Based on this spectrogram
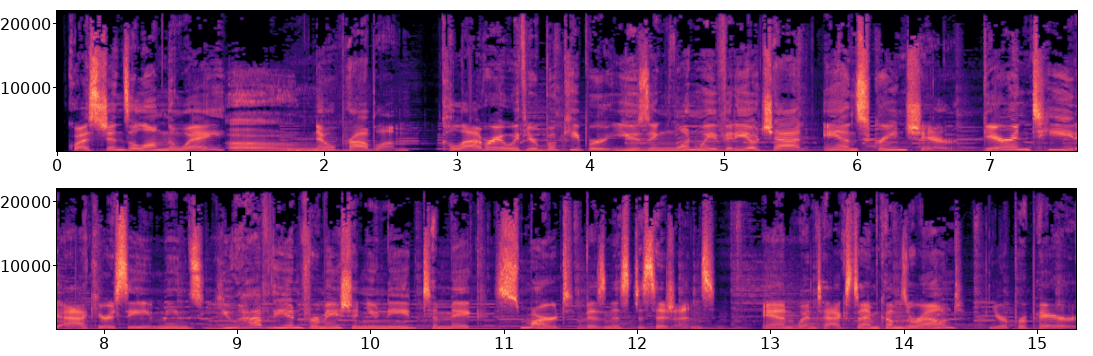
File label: Explainer; Explainer Demo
